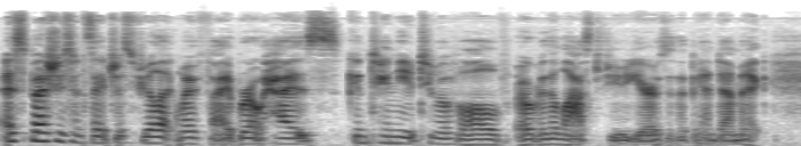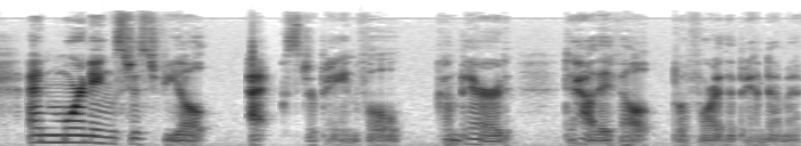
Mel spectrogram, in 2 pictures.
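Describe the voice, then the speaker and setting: Putting on a raspy character voice, a woman speaks at a moderate pace. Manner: tired, low energy.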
